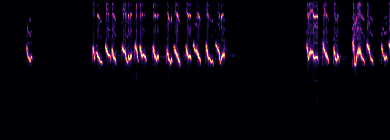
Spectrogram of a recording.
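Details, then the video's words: Oriental white-eye lure call, used to get young birds to start singing quickly: a single high chirp, a pause, then a rapid run of high downslurred twitters, and another burst near the end, with no other sounds. "suara pikat burung peleci bakalan biyar cepet bunyi"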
